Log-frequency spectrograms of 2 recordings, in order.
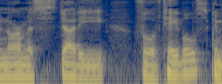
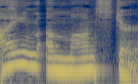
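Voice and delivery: high, watery voice, right on the verge of tears; 6 semitones higher, 3 dB louder than usual. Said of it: "she's really watery-eyed".

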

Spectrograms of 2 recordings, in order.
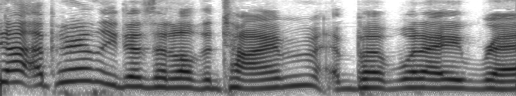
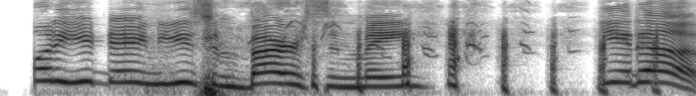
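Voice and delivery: put-on Southern accent, much higher; 6 semitones higher than usual. Practicing a Southern accent, scolding someone to get out of the water: Southern accent. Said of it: "You do that so well".

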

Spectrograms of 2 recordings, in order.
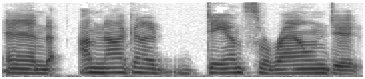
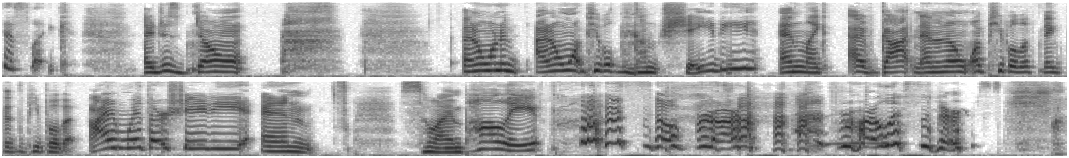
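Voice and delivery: tearful, pitched-up crying speech; 7 semitones higher than usual. Admitting to another speaker about being poly, crying while talking. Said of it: "I'm crying about it right now".

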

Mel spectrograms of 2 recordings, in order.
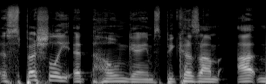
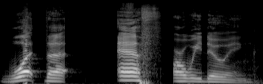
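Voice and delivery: loud, raised, top-of-the-lungs screaming; 5 dB louder than usual. Retelling how a player turned to the bench mid-game: imitating a player screaming. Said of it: "looks at the bench and screams".

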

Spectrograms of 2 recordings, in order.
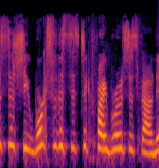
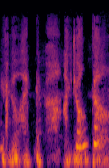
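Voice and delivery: soft, unvoiced, pleading whisper. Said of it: "And then she goes".

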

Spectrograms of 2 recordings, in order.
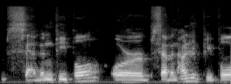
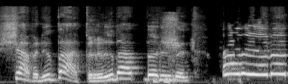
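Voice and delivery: put-on very high, loud childlike nonsense scatting. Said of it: "the guy who would sit in a long car ride and be like".

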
